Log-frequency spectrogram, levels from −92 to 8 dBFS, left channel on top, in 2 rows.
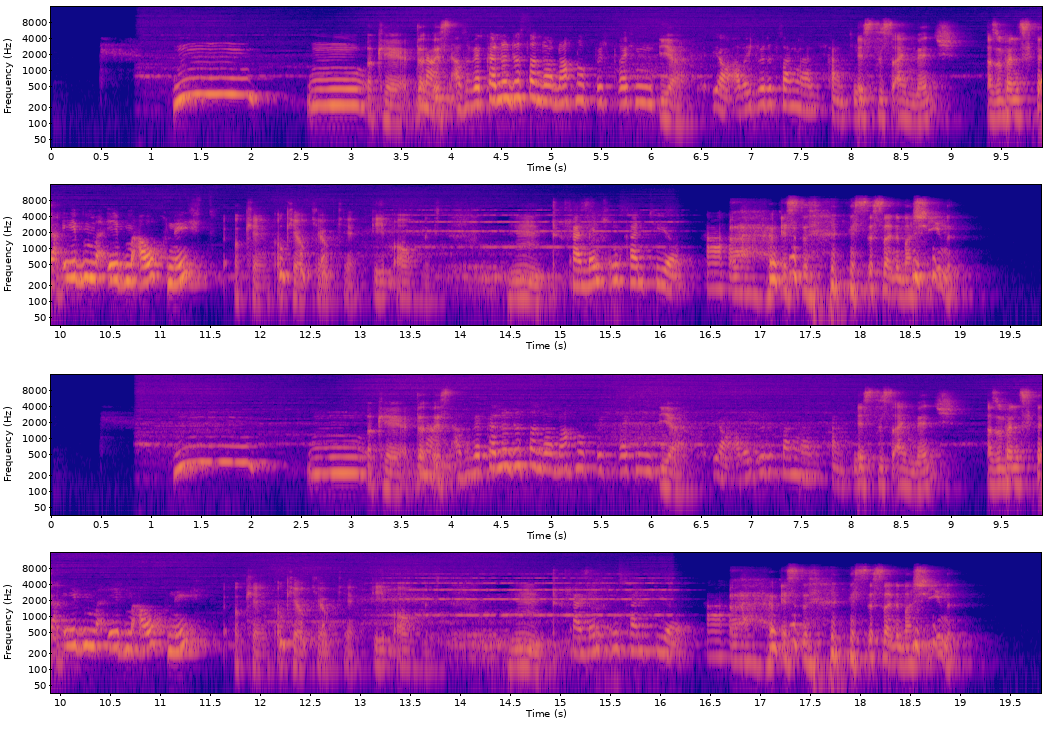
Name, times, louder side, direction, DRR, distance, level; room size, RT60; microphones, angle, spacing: sound 1, 0.8-16.1, right 4 dB, 85° right, 0.7 m, -46 dB
voice 1, 1.2-2.1 2.6-3.2 3.6-6.1 6.6-8.1 9.9-11.4 12.2-12.5 15.1-17.4 18.5-18.7, left 5 dB, 80° left, 11 dB, 0.4 m, -30 dB
voice 2, 3.2-4.0 6.1-6.4 8.1-9.1 9.4-10.1 11.9-14.2 14.5-15.4 16.7-19.0, left 2 dB, 10° left, 8 dB, 0.3 m, -33 dB
6.3 x 5.2 x 3.2 m, 0.67 s
head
